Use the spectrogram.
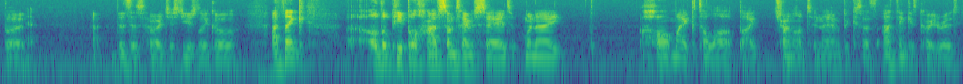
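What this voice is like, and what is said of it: Mild Scottish accent. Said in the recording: “you are from across the pond, Scotland... Aye, Bonnie Scotland... I don't have a thick accent either”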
